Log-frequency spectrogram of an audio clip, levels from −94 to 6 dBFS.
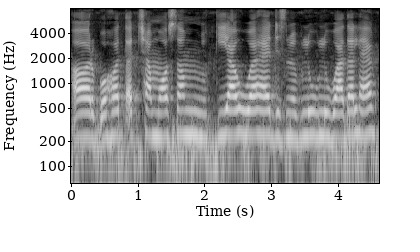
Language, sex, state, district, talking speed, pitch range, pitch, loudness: Hindi, female, Jharkhand, Palamu, 155 wpm, 220-235 Hz, 230 Hz, -14 LUFS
